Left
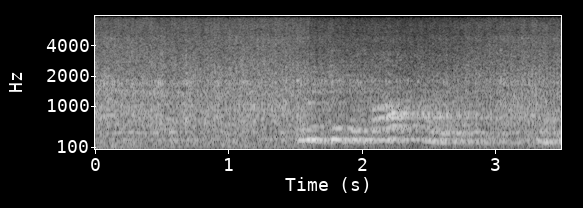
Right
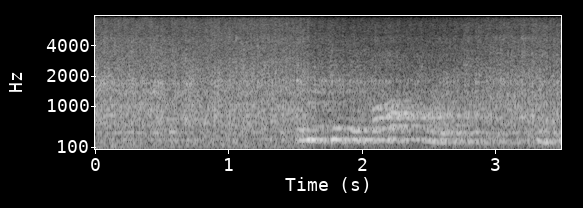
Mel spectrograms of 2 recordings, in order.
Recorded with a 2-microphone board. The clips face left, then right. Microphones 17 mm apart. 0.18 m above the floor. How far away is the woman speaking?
About 1.4 m.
